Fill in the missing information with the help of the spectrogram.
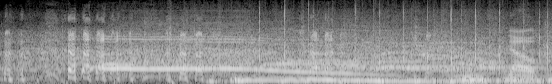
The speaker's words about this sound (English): Yeah, you can tell it's not because it led to a massive applause break.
